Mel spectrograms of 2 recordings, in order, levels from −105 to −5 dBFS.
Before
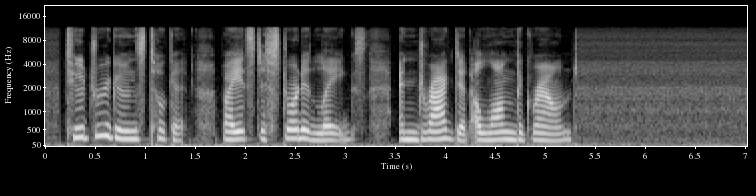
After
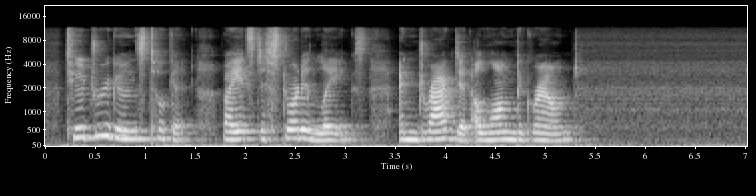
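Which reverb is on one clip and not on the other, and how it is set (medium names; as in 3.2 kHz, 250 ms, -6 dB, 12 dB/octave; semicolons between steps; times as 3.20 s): simulated room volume 670 m³, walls furnished, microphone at 0.93 m; trim +2.5 dB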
